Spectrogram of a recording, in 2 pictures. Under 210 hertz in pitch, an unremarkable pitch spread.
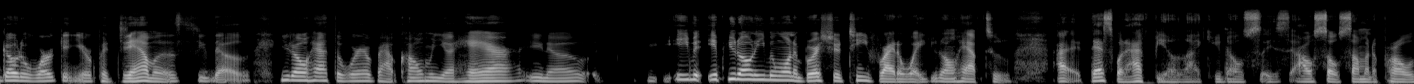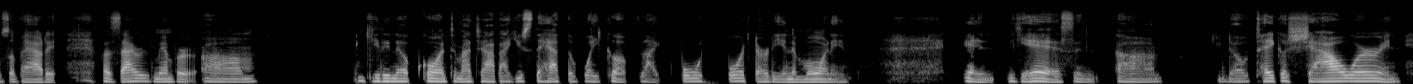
Yes: medium, 140 Hz; average, 3.4 semitones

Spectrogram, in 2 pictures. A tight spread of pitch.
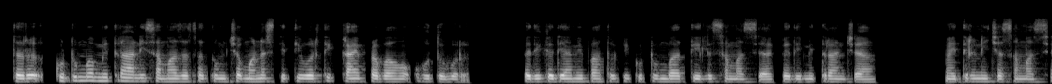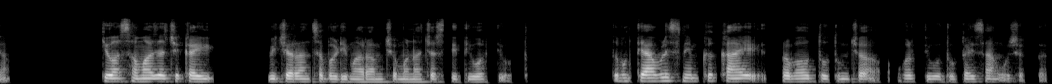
Yes: narrow, 1.6 semitones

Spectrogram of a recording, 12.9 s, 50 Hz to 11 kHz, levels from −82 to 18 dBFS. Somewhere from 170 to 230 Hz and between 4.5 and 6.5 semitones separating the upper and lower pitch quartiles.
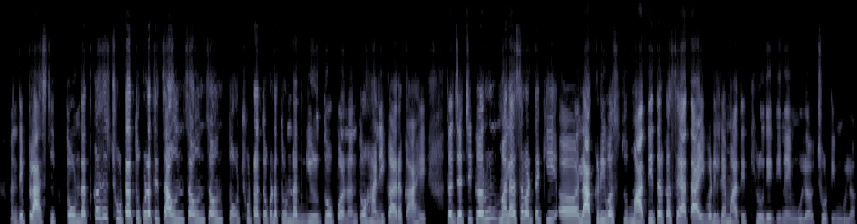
No: very high, 280 Hz; average, 4.8 semitones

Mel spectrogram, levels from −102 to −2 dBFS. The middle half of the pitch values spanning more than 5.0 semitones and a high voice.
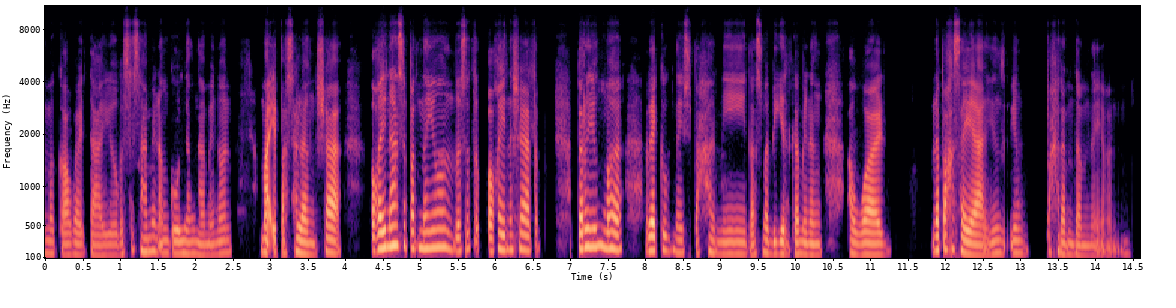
No: wide, 5.4 semitones; medium, 155 Hz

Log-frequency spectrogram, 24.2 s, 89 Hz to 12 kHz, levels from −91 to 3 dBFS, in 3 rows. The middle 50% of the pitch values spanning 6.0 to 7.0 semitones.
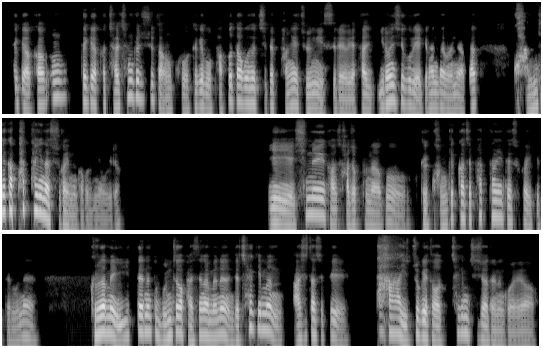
Yes: wide, 6.6 semitones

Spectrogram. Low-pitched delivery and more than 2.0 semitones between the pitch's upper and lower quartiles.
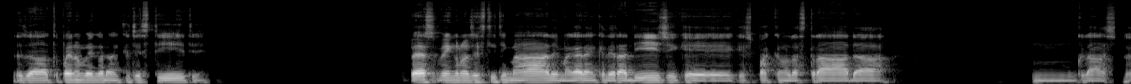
No: very low, 95 Hz; narrow, 1.6 semitones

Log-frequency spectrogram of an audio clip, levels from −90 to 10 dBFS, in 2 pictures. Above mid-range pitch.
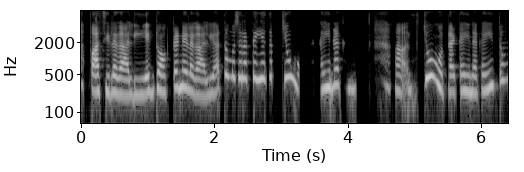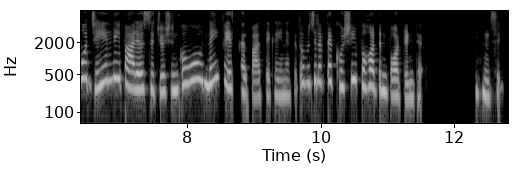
Yes: very high, 275 Hz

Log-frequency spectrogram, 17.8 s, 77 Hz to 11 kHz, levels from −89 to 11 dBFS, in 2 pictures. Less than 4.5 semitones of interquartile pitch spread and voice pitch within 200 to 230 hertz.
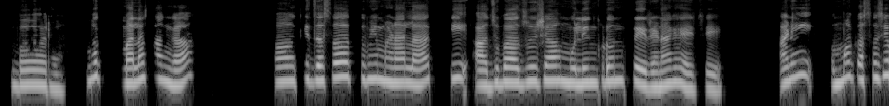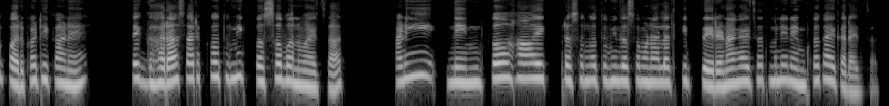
No: average, 3.7 semitones; high, 240 Hz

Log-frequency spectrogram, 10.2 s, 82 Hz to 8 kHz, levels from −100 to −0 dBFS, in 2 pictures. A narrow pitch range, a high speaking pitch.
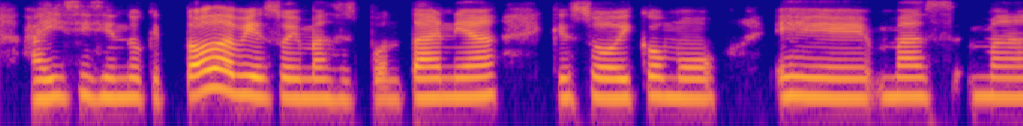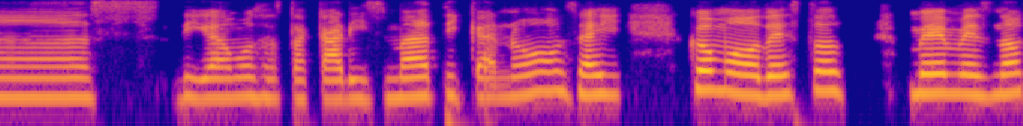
Yes: narrow, 1.8 semitones; high, 240 Hz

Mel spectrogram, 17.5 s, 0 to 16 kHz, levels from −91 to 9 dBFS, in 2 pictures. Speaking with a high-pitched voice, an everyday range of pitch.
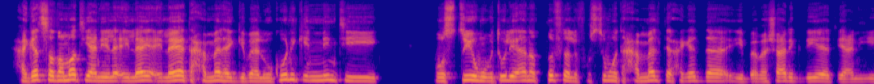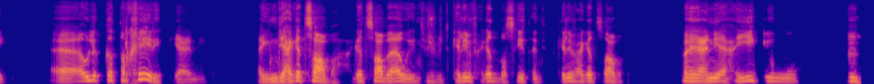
No: medium, 155 Hz; average, 4.1 semitones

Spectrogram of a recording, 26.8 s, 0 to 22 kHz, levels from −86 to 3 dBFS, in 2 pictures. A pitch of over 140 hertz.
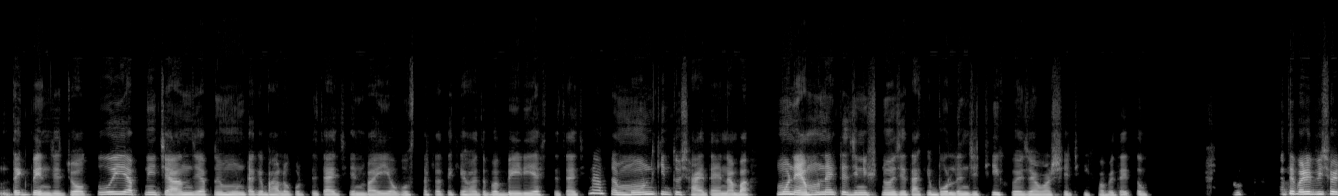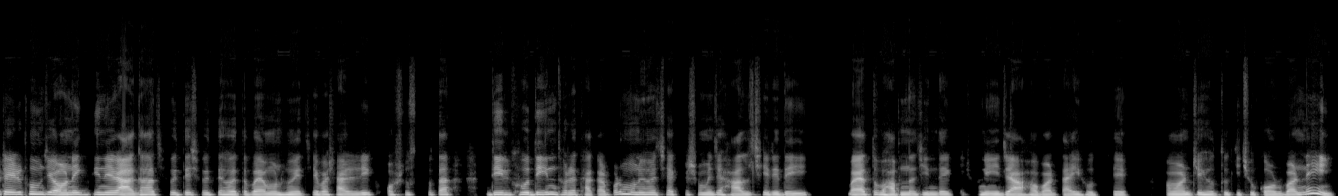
Yes: medium, 185 Hz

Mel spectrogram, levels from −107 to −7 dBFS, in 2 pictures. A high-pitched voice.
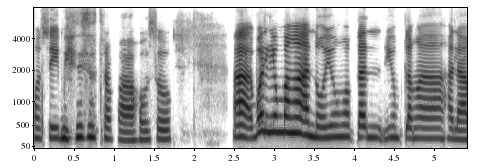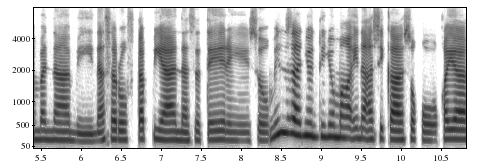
Yes: high, 205 Hz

